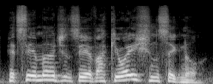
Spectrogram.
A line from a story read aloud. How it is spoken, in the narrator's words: gasped Davison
